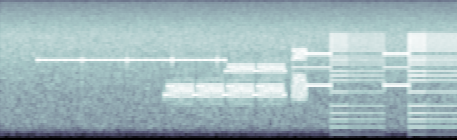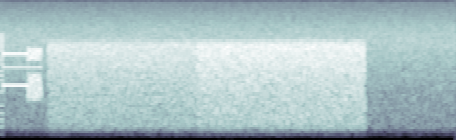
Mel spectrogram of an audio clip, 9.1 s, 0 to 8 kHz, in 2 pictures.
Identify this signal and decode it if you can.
Dial-up modem handshake (V.34 or later), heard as a whistle, warbles, then hiss, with phone line noise.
